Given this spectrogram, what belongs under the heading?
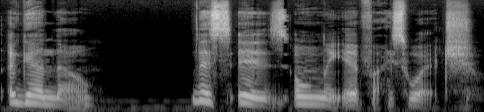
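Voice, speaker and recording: A woman acts out a female alpha werewolf for an audio roleplay, with a lowish voice full of gravelly fry. She is cocky and flirtatious, teasing the listener with wry confidence. The sound is dry and close. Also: very animated, takes it slowly, mellow, no echo, heavily acted. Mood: smug, playful bargaining. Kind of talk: intimate audio roleplay acting addressed to the listener.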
